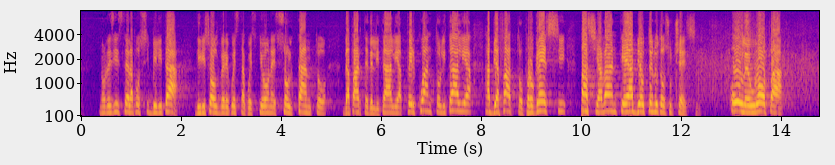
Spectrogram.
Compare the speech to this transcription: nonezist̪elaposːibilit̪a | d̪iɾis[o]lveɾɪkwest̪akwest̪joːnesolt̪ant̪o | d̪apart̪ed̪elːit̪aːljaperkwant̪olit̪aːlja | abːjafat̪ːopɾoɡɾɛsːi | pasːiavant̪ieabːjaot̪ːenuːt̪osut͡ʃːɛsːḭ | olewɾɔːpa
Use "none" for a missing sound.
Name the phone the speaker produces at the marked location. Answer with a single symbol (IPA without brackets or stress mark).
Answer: ɔ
